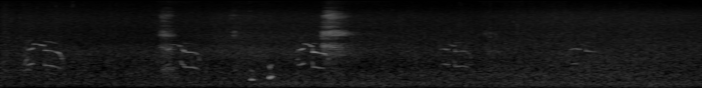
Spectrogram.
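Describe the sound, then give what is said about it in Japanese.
Gulls give scattered mewing cries over a steady wash of surf at the sea, several thin calls drifting in and out, with a couple of short clicks or knocks midway. “この鳴き声、すごく海って感じがするから好きなの。”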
